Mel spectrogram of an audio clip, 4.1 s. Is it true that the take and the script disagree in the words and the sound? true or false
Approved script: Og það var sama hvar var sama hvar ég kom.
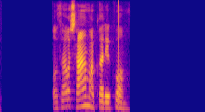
true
